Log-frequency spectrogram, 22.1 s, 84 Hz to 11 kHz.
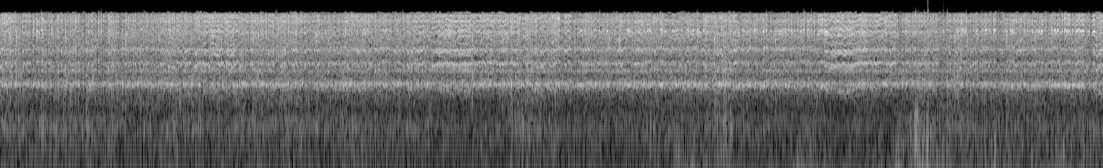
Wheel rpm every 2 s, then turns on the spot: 230, 230, 220, 230, 220, 230, 230, 240, 230, 230, 230.
none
